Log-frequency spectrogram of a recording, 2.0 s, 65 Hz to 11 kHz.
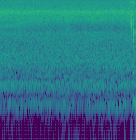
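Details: Hive honey bees recorded on 8 May 2023: an even, unbroken hum of many wings, steady throughout, with a faint tap at the very end.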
